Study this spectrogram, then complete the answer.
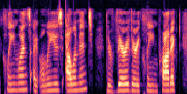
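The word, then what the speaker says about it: LMNT: my favorite products is element that's is spelled l m is in mother n is in Nanny t l m n t element and I do use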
